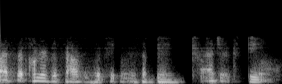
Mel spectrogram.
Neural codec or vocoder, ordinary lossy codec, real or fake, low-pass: codec, 44.1 kHz, 0.9 kbps, DAC; Opus, 24 kbps; fake; 3.6 kHz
